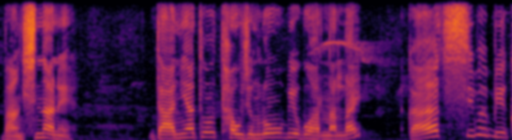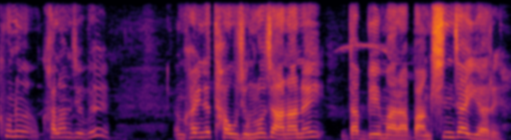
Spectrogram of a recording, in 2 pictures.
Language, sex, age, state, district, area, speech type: Bodo, female, 60+, Assam, Chirang, rural, spontaneous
